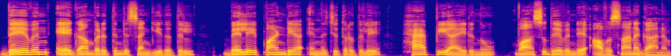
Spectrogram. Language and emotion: Malayalam, neutral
